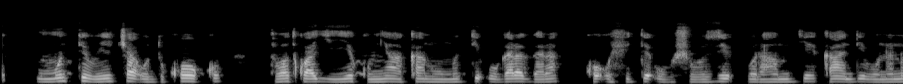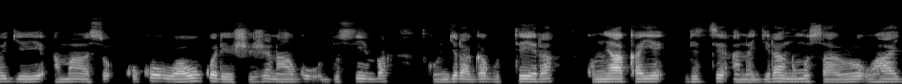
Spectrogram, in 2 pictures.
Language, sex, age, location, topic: Kinyarwanda, male, 25-35, Musanze, agriculture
